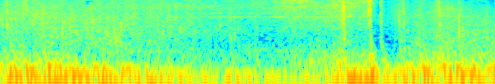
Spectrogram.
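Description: A Confringo fire spell blast in the Hogwarts Legacy video game erupts as a loud, sustained booming explosion with a crackling burst near the end, with no talking.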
